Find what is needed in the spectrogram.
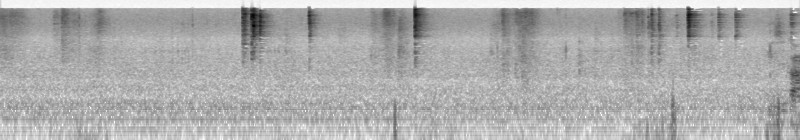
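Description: Steady low room hum with a few light clicks and taps scattered through it, and a soft low rustle shortly before the end.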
